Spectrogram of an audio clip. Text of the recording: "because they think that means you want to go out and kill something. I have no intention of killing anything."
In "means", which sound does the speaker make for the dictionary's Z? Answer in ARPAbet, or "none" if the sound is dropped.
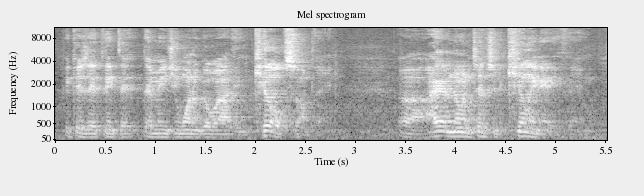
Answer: Z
